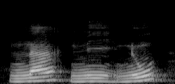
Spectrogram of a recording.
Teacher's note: ujung lidah sentuh gusi atas ataupun ada langit depan.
